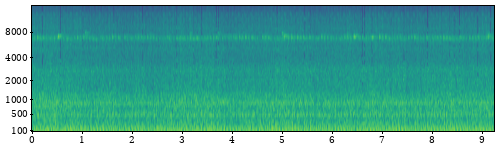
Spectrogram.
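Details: 1967 VW Beetle 1500cc air-cooled, warm idle after carburetor reinstalled with new base gasket (second fix); steady, even, a touch fast, no misses, stumbles or knocks; engine healthy, idle probably slightly high.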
